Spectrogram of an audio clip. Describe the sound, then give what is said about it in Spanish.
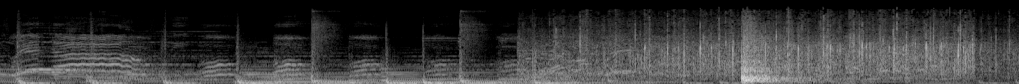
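A short COPE radio jingle with bright tonal notes gives way, about halfway through, to a crowd's loud, sustained applause at a tribute in Oñati to Xavier Ugarte Villar, Ortega Lara's former jailer, freed after 22 years in prison; the dense clapping stays steady to the end. “Estos aplausos, este sonido, es el sonido de un homenaje a quien fue el secuestrador, el carcelero de Ortega Lara.”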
